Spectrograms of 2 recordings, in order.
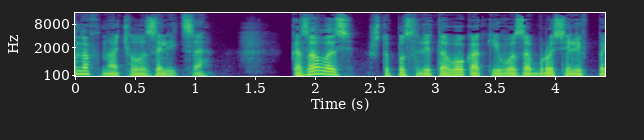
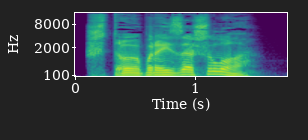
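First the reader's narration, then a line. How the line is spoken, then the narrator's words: Frightened shout. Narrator (Russian): испуганно выкрикнул Арманов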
